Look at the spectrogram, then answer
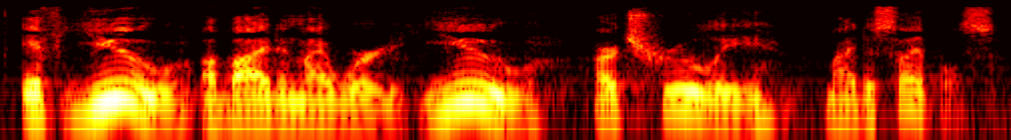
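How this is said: The stress is on the word "you". "Now move on to the next word"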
